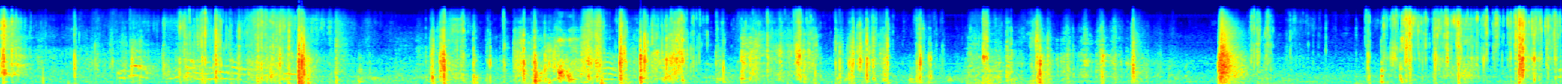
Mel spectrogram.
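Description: A hobby box of trading card packs being torn open and the foil packs ripped and handled: irregular crinkling, tearing and clicking, with two sharp snaps, one about four seconds in and one near sixteen seconds.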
